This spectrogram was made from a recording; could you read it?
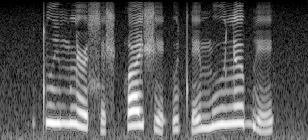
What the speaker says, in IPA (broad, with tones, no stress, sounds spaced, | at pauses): tʷ iː˥ m l ə˞˧ s ə˩˧ ʃ qʷ eː˥ ʃ e˩˧ ʔ u˧˩ t ɾ e˥˧ m uː˥ l əː˥ b e˩˧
